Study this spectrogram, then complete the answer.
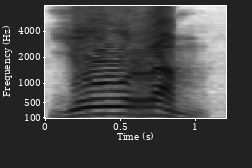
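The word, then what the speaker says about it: יורם: Ditulisannya ya, Yod, Holem Waw, Res, Chametz, dan Mem final. Yoram. Jadi membacanya Yo. Vokal panjang.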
